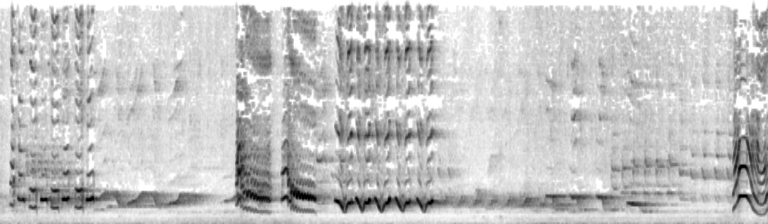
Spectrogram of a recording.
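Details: Lure recording of a masked laughingthrush singing to set other birds off: a long wavering whistle, a harsh burst, then a series of five looping whistled notes, softer warbling, and a final rising whistle.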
